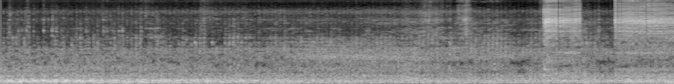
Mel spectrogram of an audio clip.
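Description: Loud, low diesel rattle with a steady clatter rising under acceleration, rough but even; a healthy diesel pulling cleanly.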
